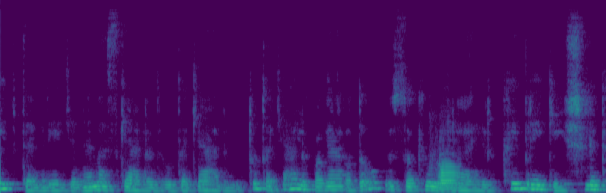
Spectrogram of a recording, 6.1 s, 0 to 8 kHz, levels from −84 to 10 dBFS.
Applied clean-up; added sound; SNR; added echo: neural mask model DeepFilterNet 3.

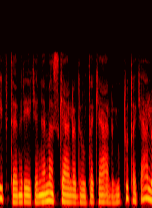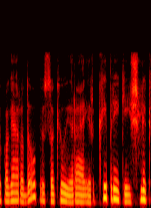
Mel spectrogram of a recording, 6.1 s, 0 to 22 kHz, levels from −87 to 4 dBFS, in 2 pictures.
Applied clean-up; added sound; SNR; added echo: none; none; none; none.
